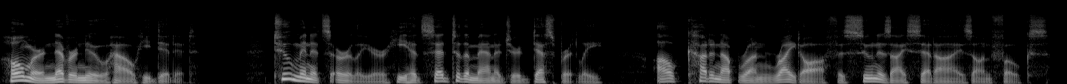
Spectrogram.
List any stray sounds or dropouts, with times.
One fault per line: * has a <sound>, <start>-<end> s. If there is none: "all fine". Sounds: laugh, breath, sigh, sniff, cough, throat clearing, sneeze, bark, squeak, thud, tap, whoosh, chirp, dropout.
all fine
